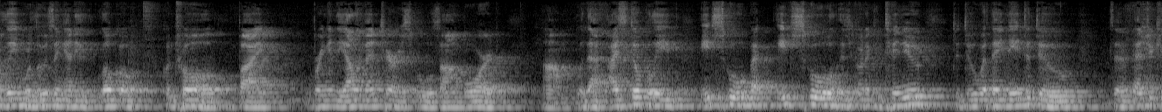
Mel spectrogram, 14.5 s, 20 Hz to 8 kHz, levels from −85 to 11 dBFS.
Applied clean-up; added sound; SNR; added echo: none; none; none; none.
